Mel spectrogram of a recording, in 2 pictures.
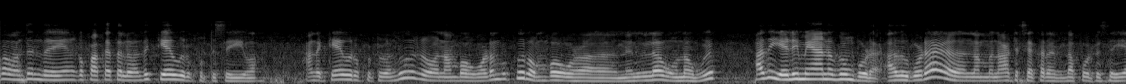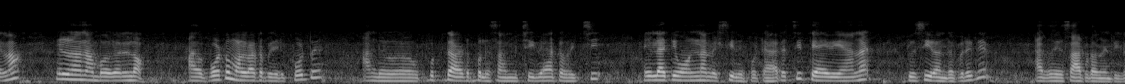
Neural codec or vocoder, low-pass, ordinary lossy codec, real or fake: codec, 16 kHz, 2 kbps, FunCodec, trained on LibriTTS, 25 frames a second; none; none; fake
